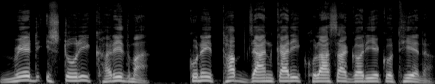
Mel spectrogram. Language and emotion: Nepali, neutral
